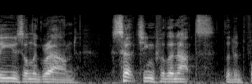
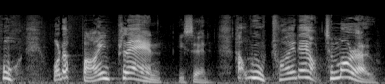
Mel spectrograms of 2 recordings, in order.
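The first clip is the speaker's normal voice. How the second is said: little pig delighted with the ladybird's plan; 10 semitones higher than usual. Acted. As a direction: savour the clever plan with glee. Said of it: "began to laugh until tears".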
